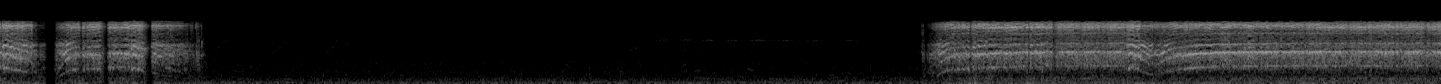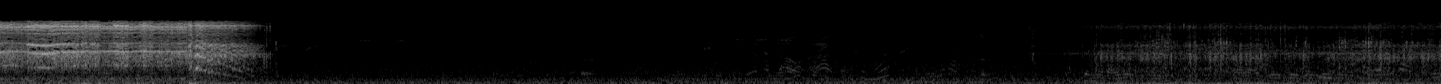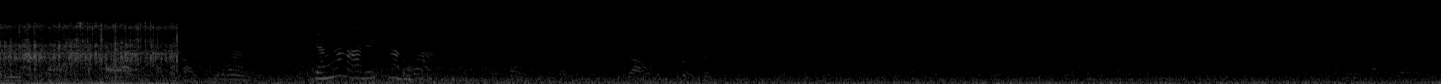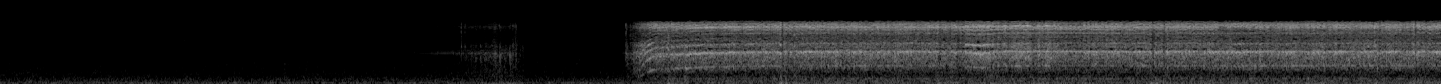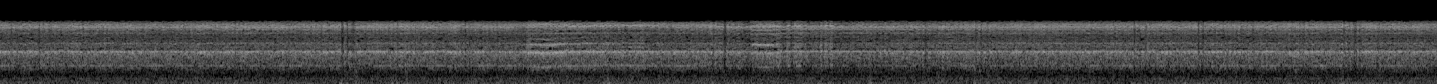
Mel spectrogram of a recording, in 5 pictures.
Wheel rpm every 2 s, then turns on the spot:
50, 0, 0, 30, 200, 210, 230, 90, 0, 0, 0, 0, 20, 20, 10, 0, 0, 0, 0, 0, 0, 0, 0, 0, 150, 230, 230, 230, 230, 230, 230, 230, 230, 230, 230, 230.
24-30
